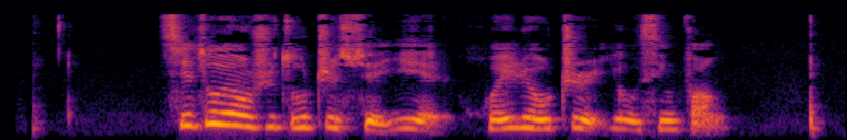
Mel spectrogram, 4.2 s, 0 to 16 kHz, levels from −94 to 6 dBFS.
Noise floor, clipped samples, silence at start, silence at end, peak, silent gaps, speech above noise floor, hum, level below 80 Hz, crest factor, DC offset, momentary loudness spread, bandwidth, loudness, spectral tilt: -58 dBFS; under 0.1%; 0.8 s; 0.15 s; -8 dBFS; none; 35 dB; none; -80 dBFS; 16 dB; under 0.1%; 15 LU; 11.5 kHz; -23 LUFS; -3.5 dB/octave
